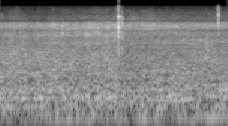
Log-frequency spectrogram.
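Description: Steady street traffic noise from passing cars, with one short light click about a second in.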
